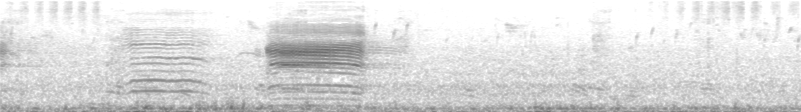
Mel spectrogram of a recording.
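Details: Ewes and lambs in a sheep field in the Hampshire countryside, recorded in stereo from beside a hedge: two harmonic, wavering bleats about a second apart, the second louder and higher, over faint birdsong and low rural rumble.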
